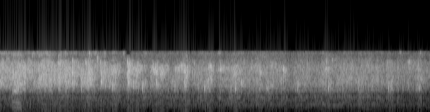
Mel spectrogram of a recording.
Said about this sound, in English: Please join me in giving them a warm round of applause for all of this.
